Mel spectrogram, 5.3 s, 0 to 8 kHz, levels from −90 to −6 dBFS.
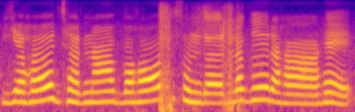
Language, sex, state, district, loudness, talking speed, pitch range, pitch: Hindi, female, Madhya Pradesh, Dhar, -11 LUFS, 80 wpm, 260-300 Hz, 275 Hz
